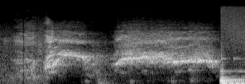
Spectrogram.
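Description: Women screaming in shock: two long, high screams, the second starting just past a second in.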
